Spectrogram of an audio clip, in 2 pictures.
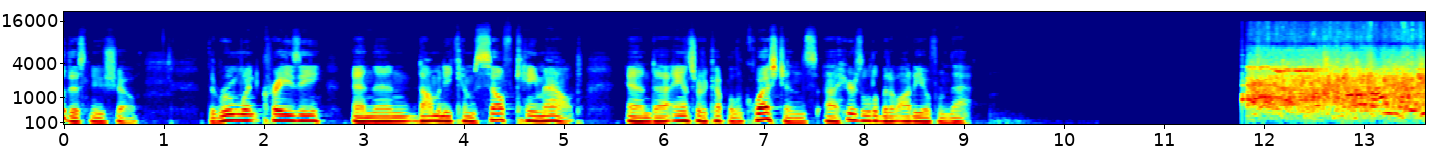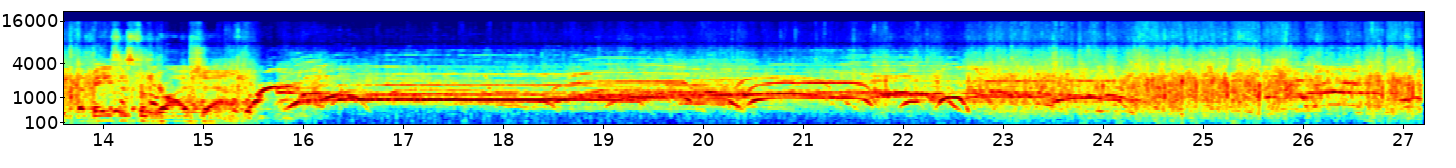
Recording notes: Comic-Con 2009: Flash Forward Panel. Here is that panel in audio form.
